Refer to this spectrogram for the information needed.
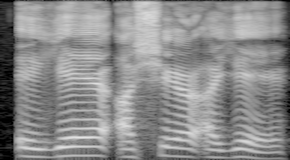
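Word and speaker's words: Eyeh Asher Eyeh (אֶהְיֶה אֲשֶׁר אֶהְיֶה): It says, "I am that I am," and there it is in the Hebrew, is pronounced "Eyeh Asher Eyeh," is the common English translation of the response that God used in the Hebrew Bible when Moses asked for his name.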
